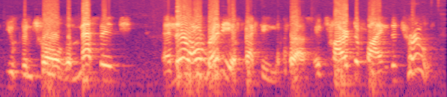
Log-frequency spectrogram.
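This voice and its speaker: A man talking at a fairly slow pace over noticeable background noise. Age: 70s. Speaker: intelligence agency whistleblower. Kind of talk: political discussion interview.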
